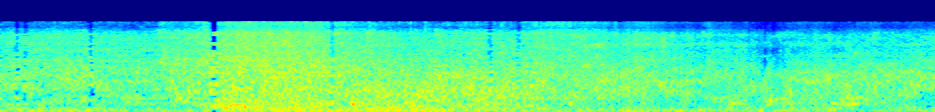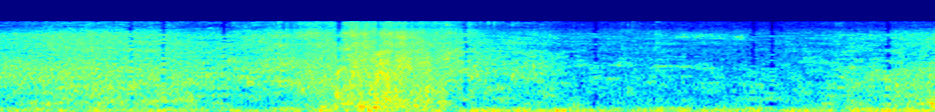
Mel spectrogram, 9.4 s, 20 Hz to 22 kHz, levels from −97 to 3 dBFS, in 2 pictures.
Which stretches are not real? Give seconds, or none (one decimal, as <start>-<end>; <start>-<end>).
2.7-4.6; 6.1-6.9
